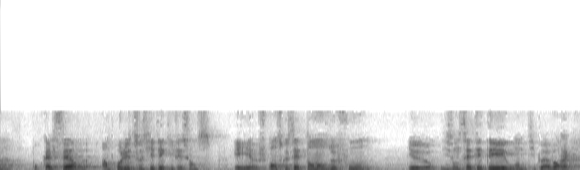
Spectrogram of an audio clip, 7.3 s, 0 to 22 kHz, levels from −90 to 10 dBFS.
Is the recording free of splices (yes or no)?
no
